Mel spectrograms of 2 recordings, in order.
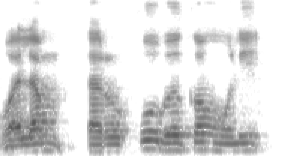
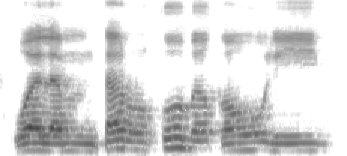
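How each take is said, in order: First: The m of walam is cut off abruptly. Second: The m of walam is held for one beat. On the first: The speaker calls it wrong. "kita jangan walam tarqub qawli. Kalau macam tu langsung tak ada eh" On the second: The speaker calls it right. "Dia ada ada ada dia punya hak satu harkat"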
